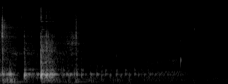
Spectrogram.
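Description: A brushed stainless steel pen is handled and set down on a stone tile surface, giving a few light metallic clicks and taps in the first half second. The taps fade to near silence soon after.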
